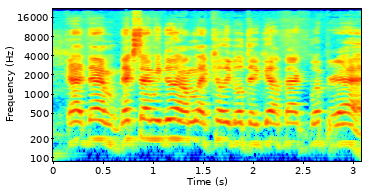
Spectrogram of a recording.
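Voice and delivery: high, loud protective bark; drill sergeant voice. Retold or imitated. Drill sergeant confronting another sergeant, high loud bark. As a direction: stand up for your private loudly.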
